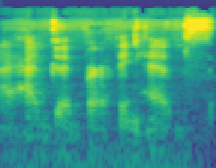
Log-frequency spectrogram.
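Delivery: imitated creaky vocal fry. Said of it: "the vocal fry is amazing on that".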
